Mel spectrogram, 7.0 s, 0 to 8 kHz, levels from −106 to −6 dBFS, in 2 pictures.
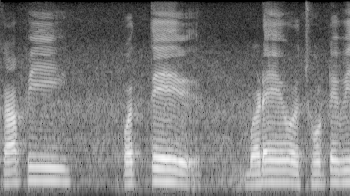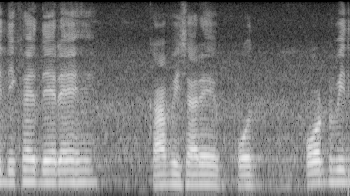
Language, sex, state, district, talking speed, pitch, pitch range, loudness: Hindi, male, Gujarat, Gandhinagar, 130 wpm, 135 Hz, 120-140 Hz, -19 LUFS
